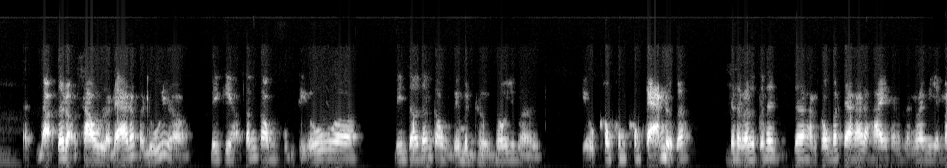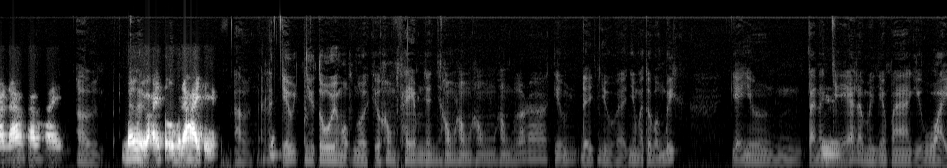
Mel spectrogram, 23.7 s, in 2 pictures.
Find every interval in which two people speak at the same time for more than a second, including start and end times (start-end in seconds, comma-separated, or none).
none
